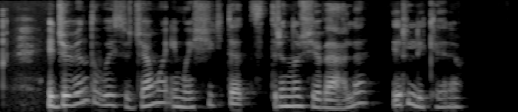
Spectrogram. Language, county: Lithuanian, Utena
